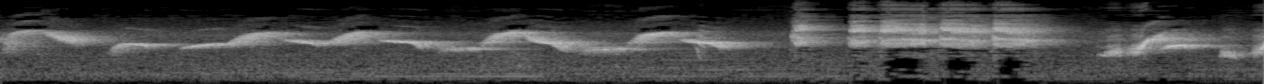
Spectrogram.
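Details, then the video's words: Constantly singing bird gives a series of looping, rising-and-falling whistled phrases, roughly one per second, with a brief scratchy burst midway before the whistles resume. "Con chim hót suốt nghe mát ruột"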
